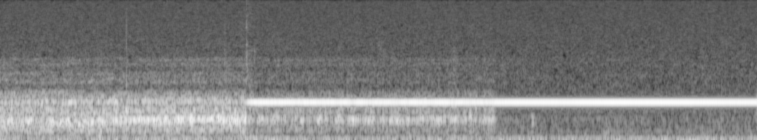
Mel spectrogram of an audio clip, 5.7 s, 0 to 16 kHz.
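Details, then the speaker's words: Midland 3001 27/81 UK FM CB radio after service alignment, receive with open squelch and no signal: even hiss, then a steady tone; sounds like a proper FM receiver, with 0.61 µV sensitivity for 12 dB SINAD. "Let's see what it sounds like with no signal. Well, it now sounds like an FM receiver, doesn't it?"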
